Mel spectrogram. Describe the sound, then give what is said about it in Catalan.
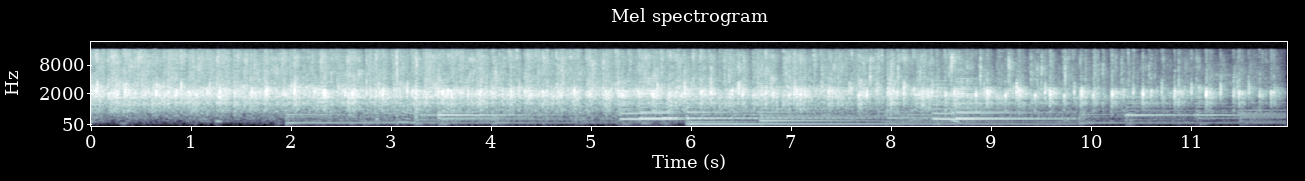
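Loud, steady applause from an audience at an awards gala fills the whole clip, with music playing sustained chords and a low bass line underneath from about two seconds on. “Fora aplaudiments.”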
